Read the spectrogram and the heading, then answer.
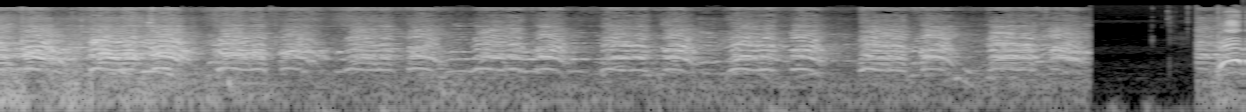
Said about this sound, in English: the crowd was out there chanting pedophile at him.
